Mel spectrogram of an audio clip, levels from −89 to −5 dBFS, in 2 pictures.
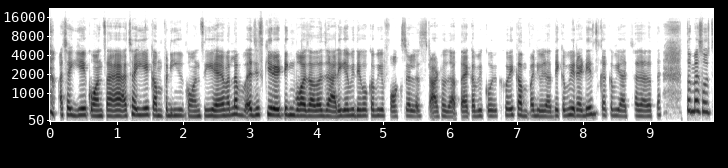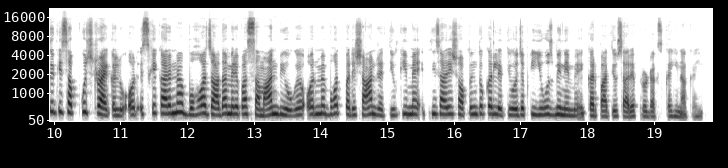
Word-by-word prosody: अच्छा 235 +1 +1
ये 225 +1 +4
कौन-सा 200 0 +3
है, 200 0 +6
अच्छा 200 +6 +1
ये 230 +1 +3
कंपनी 210 -1 -1
कौन 190 0 -2
सी 205 +1 -4
है। 195 0 +5
मतलब 225 -2 +2
जिसकी 235 +1 +2
रेटिंग 225 +1 +6
बहुत 205 0 +6
ज़्यादा 195 0 +4
जा 180 -2 +5
रही 195 +3 0
है। 205 - +4
अभी 215 +1 -1
देखो 210 0 +1
कभी 210 0 -2
फॉक्ससेल 185 +2 -3
स्टार्ट 175 +2 -2
हो 190 - -2
जाता 175 0 -2
है, 180 - +2
कभी 185 +2 -2
कोई-कोई 195 +3 -2
कंपनी 195 -1 -2
हो - - -2
जाती 185 +2 -2
है, 205 0 -4
कभी 230 +1 +3
रेडियंस 230 +5 0
का 225 - -3
कभी 210 -1 -5
अच्छा 190 +2 -5
आ - - -1
जाता 190 +4 -4
है। - - -17 0.4
तो 380 - +1
मैं 370 +1 +4
सोचती 345 -1 -2
हूँ - - -5
कि 345 - -1
सब 310 -1 +2
कुछ 340 -1 -2
ट्राई 250 -5 +5
कर 210 - -2
लूँ, 210 -1 -4
और 240 0 -1
इसके 270 +4 -5
कारण 280 0 +3
ना 325 +1 +4 0.2
बहुत 270 +3 0
ज़्यादा 250 +1 +2
मेरे 265 -1 +2
पास 260 +1 0
सामान 220 +4 +2
भी 250 - -2
हो 210 -3 0
गए 225 - -2
और 255 +1 -3
मैं 275 - -3
बहुत 280 +3 -3
परेशान 235 +1 -2
रहती 215 0 -7
हूँ 220 - -10
कि 270 -1 -4
मैं 255 -2 -2
इतनी 270 0 -6
सारी 260 -1 -1
शॉपिंग 250 0 -3
तो 275 - -4
कर 265 - +1
लेती 230 -2 -3
हूँ 225 -1 +3
जबकि 235 +1 -4
यूज़ 235 0 -3
भी 250 - +1
नहीं 225 -2 0
मैं 210 +3 -6
कर 205 -1 -1
पाती 185 0 -4
हूँ 190 - -5
सारे 185 -1 -3
प्रोडक्ट्स 180 -1 -9
कहीं 185 -1 -8
ना 80 - -6
कहीं। 90 +1 -17
225 Hz, 270 wpm, -23 LUFS, 200-255 Hz, 0.4 s, है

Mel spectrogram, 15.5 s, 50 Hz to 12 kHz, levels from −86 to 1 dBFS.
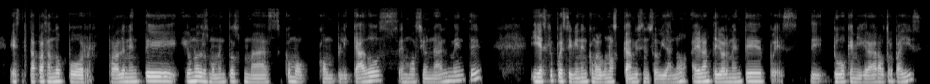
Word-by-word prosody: está 115 0 -3
pasando 125 +1 +2
por 110 -2 +2 0.2
probablemente 130 +3 +3
uno 130 +2 +5
de 135 - +4
los 125 - -1
momentos 120 +3 -3
más 110 -2 -3
como 115 -5 -2 0.2
complicados 110 +7 -1
emocionalmente. 120 - -3 0.8
Y 130 -1 +4
es 125 0 +2
que, 155 - -2
pues, 135 -4 +2
se 120 - 0
vienen 115 +2 0
como 125 -4 0
algunos 115 +3 0
cambios 115 +2 +1
en 110 -2 -4
su 105 -2 -4
vida, 105 0 -1
¿no? 125 +6 -2
El 125 +1 +3
anteriormente, 125 +1 +2
pues, - - -10 0.2
di 110 +6 -6
tuvo 120 0 +1
que 120 - 0
migrar 105 0 -1
a 115 - +2
otro 125 +3 -4
país. 140 +10 -3
120 Hz, 135 wpm, -23 LUFS, 110-130 Hz, 0.8 s, uno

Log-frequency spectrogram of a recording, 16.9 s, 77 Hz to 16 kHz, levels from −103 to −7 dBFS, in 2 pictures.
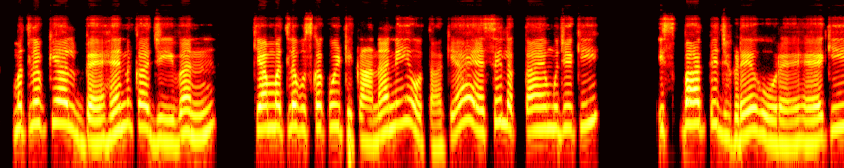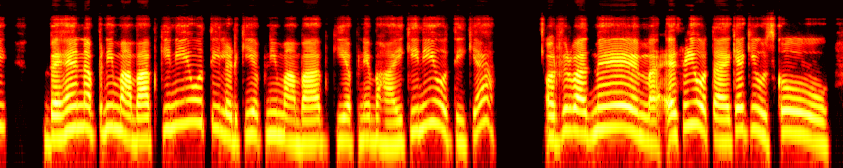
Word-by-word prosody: मतलब 285 +1 -1
क्या 325 -1 +3
ल 280 - -6
बहन 190 - +2
का 285 - +3
जीवन 210 +5 -2 0.4
क्या 270 +1 +5
मतलब 280 0 +2
उसका 280 +2 +1
कोई 295 +1 -3
ठिकाना 205 -1 -1
नहीं 315 +5 -4
होता 185 - -5
क्या? 235 - -4
ऐसे 335 -1 0
लगता 250 -3 -2
है 265 0 0
मुझे 270 +1 -4
कि, 310 +8 -6 0.6
इस 265 - -6
बात 315 -2 +7
पे 320 - -4
झगड़े 210 -1 -2
हो 220 -8 -2
रहे 170 0 -5
हैं 180 +1 0
कि 280 +2 -6 0.4
बहन 245 +9 +4
अपनी 265 +2 0
माँ-बाप 195 -6 +6
की 270 - -6
नहीं 310 +4 -5
होती, 335 -5 -5
लड़की 215 -1 -5
अपनी 225 +2 -7
माँ-बाप 175 0 +2
की 190 - -6
अपने 185 +1 -5
भाई 170 -2 -4
की 250 - -5
नहीं 310 +5 -3
होती 190 - -5
क्या? 325 +9 -5 0.6
और 205 -1 +3
फ़िर 255 +5 -2
बाद 230 -3 +6
में 275 -1 +5
म 195 -4 -1
ऐसे 215 +10 +1
ही 310 - +4
होता 260 -10 +2
है 180 - +3
क्या 260 +5 +2
कि 265 +1 -8
उसको 215 -5 -1
245 Hz, 195 wpm, -23 LUFS, 190-280 Hz, 0.6 s, बात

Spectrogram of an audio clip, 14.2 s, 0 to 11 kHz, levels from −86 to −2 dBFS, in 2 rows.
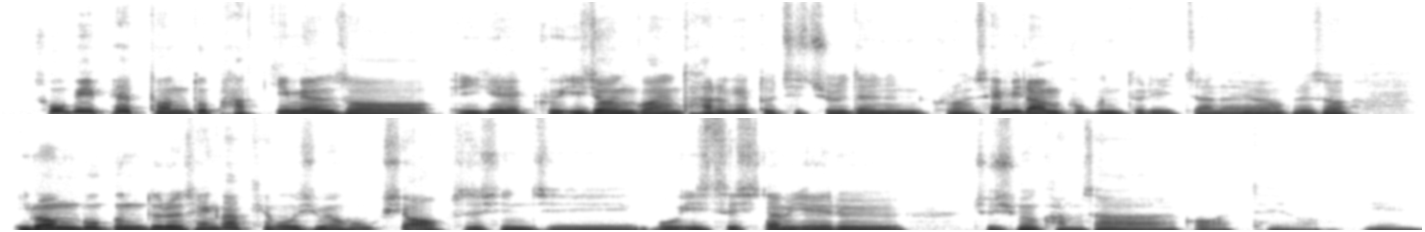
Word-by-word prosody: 소비 220 -1 +3
패턴도 190 -7 +1
바뀌면서 135 - 0
이게 105 -3 -1
그 110 - -2
이전과는 130 0 +2
다르게 100 +2 -2
또 100 - -5
지출되는 100 -1 -3
그런 90 -2 -4
세밀한 180 - +3
부분들이 95 -4 -5
있잖아요. 85 +9 -4
그래서 110 +1 -2 0.4
이런 190 - +8
부분들을 165 -5 +3
생각해 195 +4 +2
보시면 140 -4 0
혹시 180 +6 -5
없으신지 90 -2 -3
뭐 100 0 -1
있으시다면 135 - -1
예를 110 0 0 0.4
주시면 110 -1 -3
감사할 85 0 -4
것 75 - -9 0.2
같아요. 75 -6 -12 0.3
예. 85 -1 -7
115 Hz, 325 characters per minute, -24 LUFS, 90-150 Hz, 0.4 s, 이런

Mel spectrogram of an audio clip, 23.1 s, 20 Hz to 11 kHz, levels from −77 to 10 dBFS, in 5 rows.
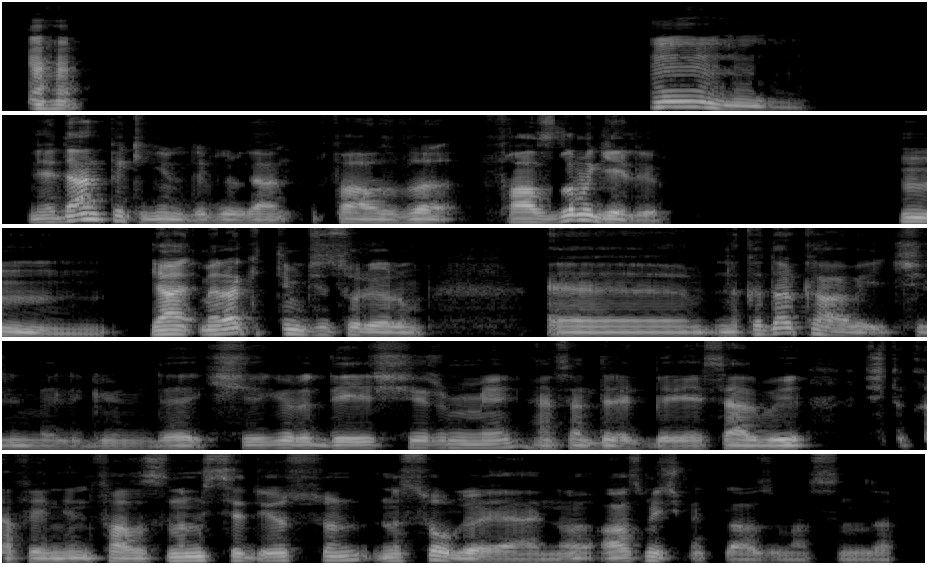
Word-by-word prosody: Hı - - +6
hı. - - -1 2.8
Hıı. 145 - +1 0.9
Neden 105 - +5
peki 130 -11 -3
günde 85 -3 -3
1'den 80 0 -2 0.2
fazla, 90 -1 0
fazla 100 +8 +4
mı 160 - +7
geliyor? 75 -6 +1 1.2
Hımm. 80 - 0 0.2
Yani, 125 +1 +9
merak 145 +5 +5
ettiğim 135 -2 0
için 110 -2 -4
soruyorum. 90 -6 0 0.6
Eee, 85 0 0
ne 90 +1 -4
kadar 155 +5 0
kahve 90 -10 -1
içilmeli 80 -3 -8
günde? 80 +1 -5
Kişiye 95 0 -5
göre 95 -3 -1
değişir 95 +2 -1
mi? 105 +5 -3
Hani, - - -5
sen 85 -2 -5
direkt 80 -4 -2
bireysel 80 +2 0
bir 85 0 +3 0.2
işte - - -12
kafeinin 90 0 -1
fazlasını 85 +5 +1
mı 110 - +6
hissediyorsun? 115 +3 0
Nasıl 105 +6 -1
oluyor 85 -9 +3
yani 75 0 -4
o? - - -3
Az 95 0 +1
mı - - +2
içmek - - -8
lazım 70 -1 -6
aslında? 70 +1 -10
90 Hz, 120 wpm, -27 LUFS, 80-105 Hz, 2.8 s, Yani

